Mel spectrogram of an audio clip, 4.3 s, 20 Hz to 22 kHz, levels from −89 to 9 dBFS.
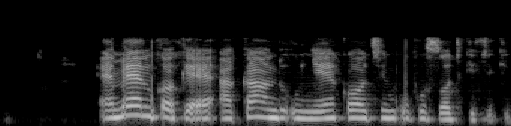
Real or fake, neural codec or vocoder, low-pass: fake; codec, 16 kHz, 16 kbps, FunCodec, trained on LibriTTS, 50 frames a second; 7.2 kHz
